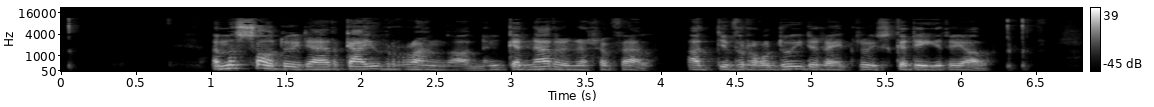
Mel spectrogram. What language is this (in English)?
Welsh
